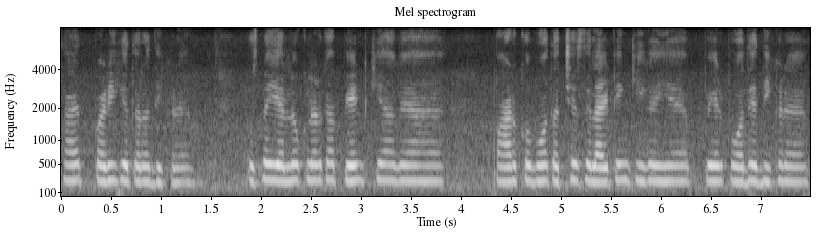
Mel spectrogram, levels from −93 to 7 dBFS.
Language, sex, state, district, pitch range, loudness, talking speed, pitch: Hindi, female, Bihar, Katihar, 230-245 Hz, -16 LUFS, 225 wpm, 240 Hz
